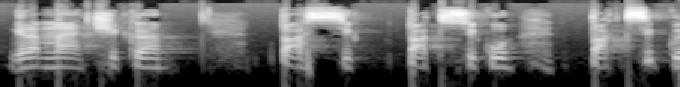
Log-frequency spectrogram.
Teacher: a sílaba tônica estará na antepenúltima sílaba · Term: proparoxítonas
